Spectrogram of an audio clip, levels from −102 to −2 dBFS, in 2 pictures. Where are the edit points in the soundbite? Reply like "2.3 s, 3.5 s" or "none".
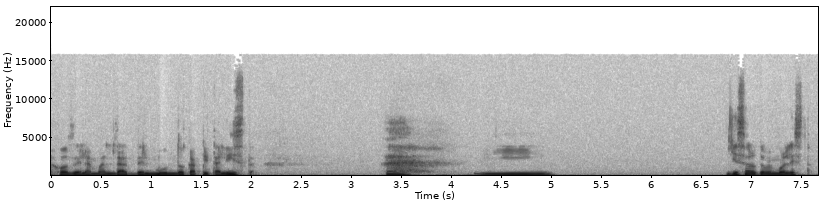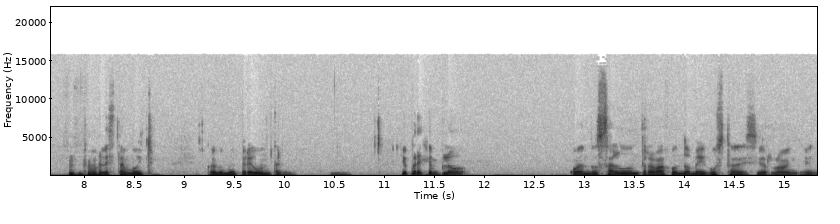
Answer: none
